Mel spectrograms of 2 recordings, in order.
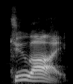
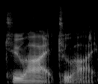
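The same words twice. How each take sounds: First: A sharp, higher cry of Too high, rueful at his own entry; exclaiming too high. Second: Muttered to himself. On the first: Trader realising he bought too early, higher rueful exclamation. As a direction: yelp "Too high" up high like a wince. Reacting to an early euro buy. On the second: Trader scolding himself for his entry, soft lower mutter. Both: Real, not acted.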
